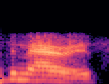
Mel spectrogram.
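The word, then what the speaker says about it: Damaris: well I'm sorry what's your name oh I'm dearis sister dearis sorry how you spell it d a m a r i s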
